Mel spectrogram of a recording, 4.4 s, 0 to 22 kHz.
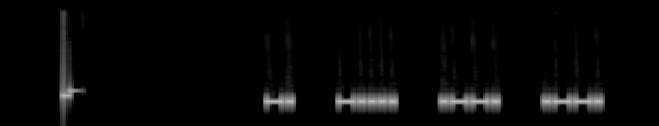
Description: Morse code, heard as a keyed tone, about 36 wpm, spaced as for 20 wpm, 700 Hz. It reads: N6PP
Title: USA Call Signs - 4 Characters - 3x Character Spacing - 35wpm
